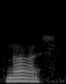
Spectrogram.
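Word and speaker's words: Naz: My name is Nas.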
